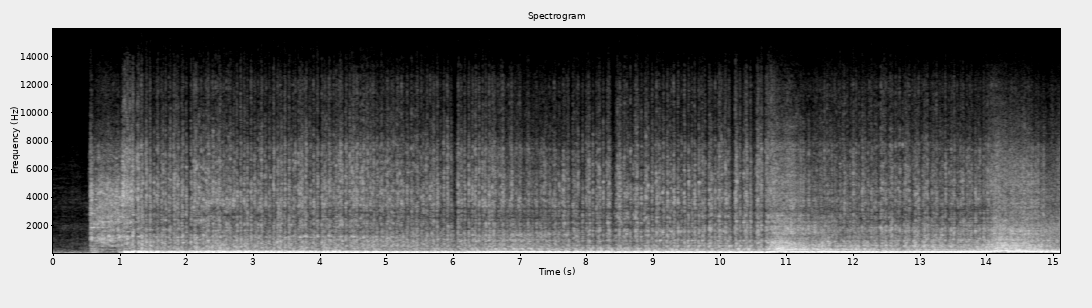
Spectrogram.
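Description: A Chevy 350 V8 in a 1974 Chevy Nova fires up on its first startup after an engine swap, then runs loud and close at a rough, lumpy idle with a couple of short throttle blips near the end.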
